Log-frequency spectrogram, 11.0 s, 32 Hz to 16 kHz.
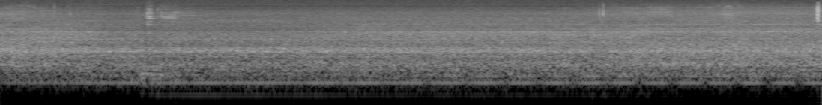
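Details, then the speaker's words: Santa Fe Classic dehumidifier (same test for Elite, Ultra-Aire 100V, Hi-E Dry 100), blower running, control knob turned fully clockwise to on, mic close to the lower-right compressor: a steady, even low hum with mains drone and no knocks. Normal compressor run. "we've got a good hum there. The compressor's on now."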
